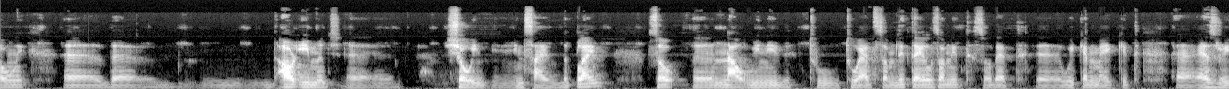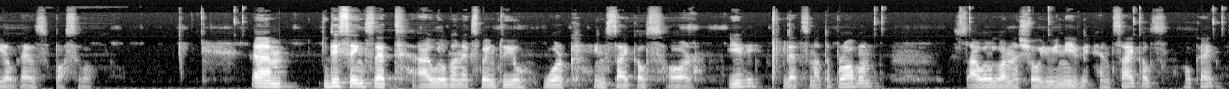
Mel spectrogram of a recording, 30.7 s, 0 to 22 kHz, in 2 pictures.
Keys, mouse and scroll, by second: 4.3-6.0 scroll down 1, 6.5 scroll up 1, 7.2 scroll down 1, 7.9-8.9 scroll up 1, 27.2 click.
